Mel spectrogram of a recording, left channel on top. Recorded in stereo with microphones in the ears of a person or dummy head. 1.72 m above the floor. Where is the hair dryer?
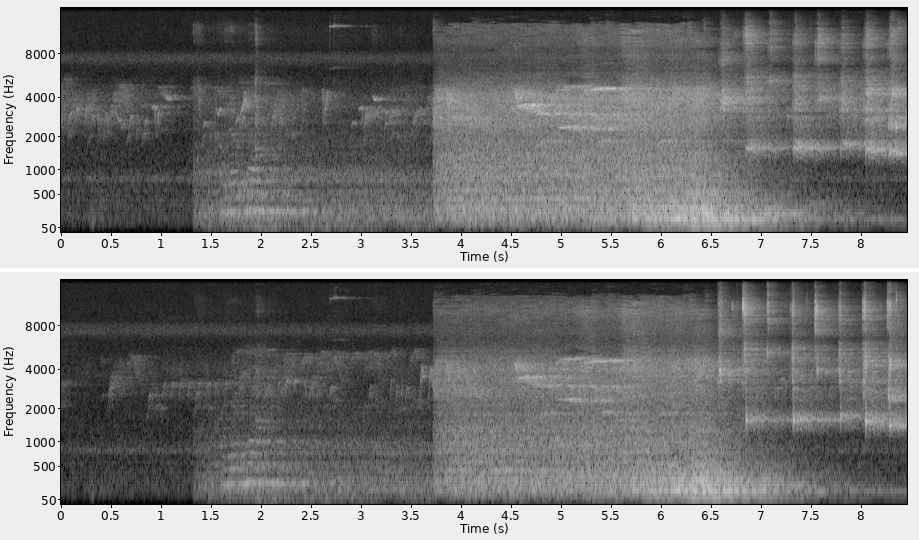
I don't hear a hair dryer.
